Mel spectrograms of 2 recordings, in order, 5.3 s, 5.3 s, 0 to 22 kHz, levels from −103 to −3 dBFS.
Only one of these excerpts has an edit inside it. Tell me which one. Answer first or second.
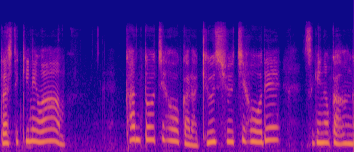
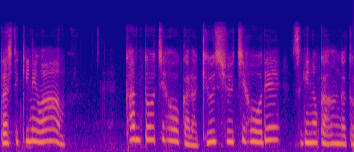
second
